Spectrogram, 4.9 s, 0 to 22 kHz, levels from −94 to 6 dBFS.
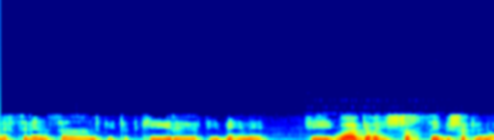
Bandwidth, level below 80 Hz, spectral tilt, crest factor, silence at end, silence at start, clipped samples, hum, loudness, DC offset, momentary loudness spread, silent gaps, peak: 4.1 kHz; -52 dBFS; -12 dB/octave; 18 dB; 0 s; 0 s; under 0.1%; none; -19 LUFS; under 0.1%; 13 LU; none; 0 dBFS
